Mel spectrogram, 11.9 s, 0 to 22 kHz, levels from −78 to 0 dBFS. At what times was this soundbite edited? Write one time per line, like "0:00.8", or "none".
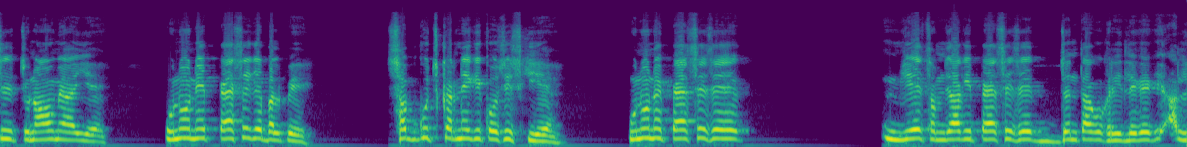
none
